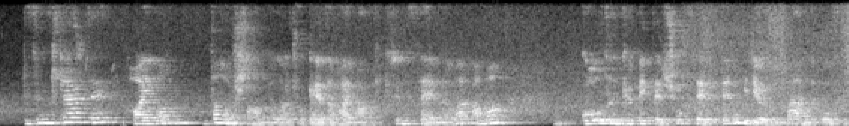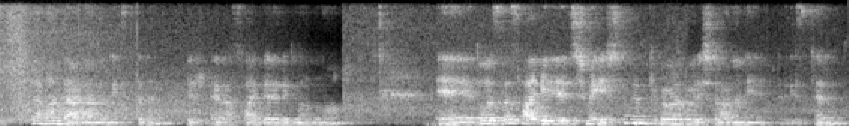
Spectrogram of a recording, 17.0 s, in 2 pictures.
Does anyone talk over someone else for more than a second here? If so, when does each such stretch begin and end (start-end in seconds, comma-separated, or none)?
none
